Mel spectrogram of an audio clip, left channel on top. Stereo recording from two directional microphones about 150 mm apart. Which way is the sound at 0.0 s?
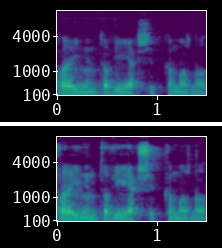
10° left (ahead or behind).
